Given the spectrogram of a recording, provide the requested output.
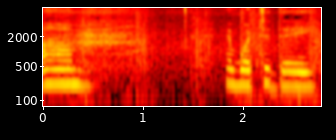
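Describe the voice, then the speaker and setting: A woman is talking. Background noise is noticeable throughout. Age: 60s. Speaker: video blogger. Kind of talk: casual vlog monologue. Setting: outdoors.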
